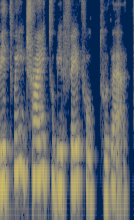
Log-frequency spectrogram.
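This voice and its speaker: Speaking at a very slow pace, a woman with a Croatian accent sounds somewhat breathy, her pitch fairly high with ordinary variation. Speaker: poet, audience member asking questions. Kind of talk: casual discussion.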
